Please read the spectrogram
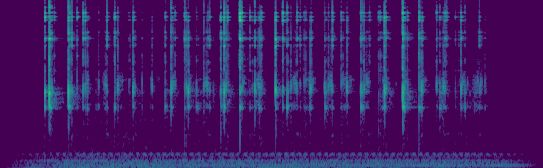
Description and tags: Muffled bell being rung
